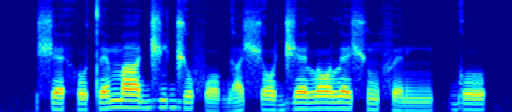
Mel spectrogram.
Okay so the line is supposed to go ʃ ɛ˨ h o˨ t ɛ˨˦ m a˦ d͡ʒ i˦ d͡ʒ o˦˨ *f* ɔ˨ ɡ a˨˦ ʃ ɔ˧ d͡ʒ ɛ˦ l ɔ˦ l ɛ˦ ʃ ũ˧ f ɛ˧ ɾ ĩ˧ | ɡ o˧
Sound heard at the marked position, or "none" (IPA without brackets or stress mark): f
